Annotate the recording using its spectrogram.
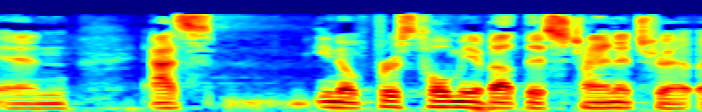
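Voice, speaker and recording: A man's medium-pitched, monotone and flat voice with a General American accent. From US. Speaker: university student. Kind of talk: testimony. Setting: church.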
